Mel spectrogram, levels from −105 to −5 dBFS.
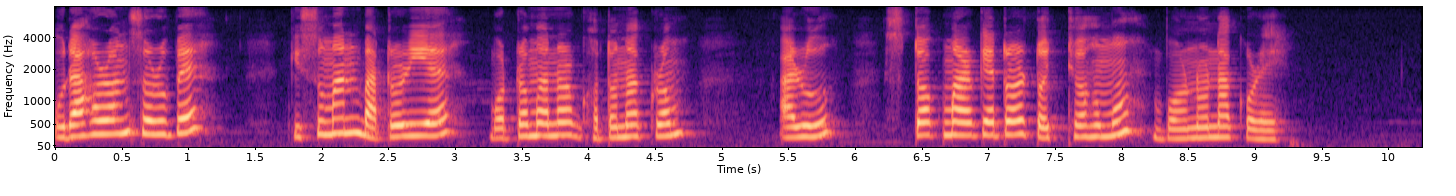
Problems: none marked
